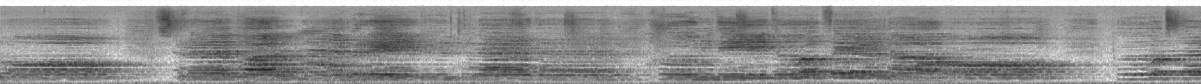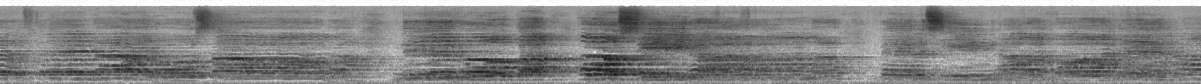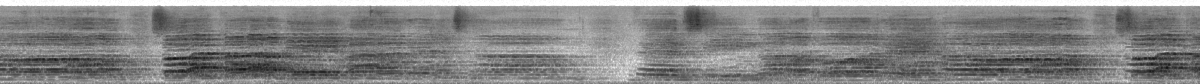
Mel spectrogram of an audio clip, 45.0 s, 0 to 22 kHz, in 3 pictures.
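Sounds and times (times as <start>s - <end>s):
girls' choir singing: 0.0s - 45.0s.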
